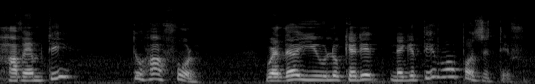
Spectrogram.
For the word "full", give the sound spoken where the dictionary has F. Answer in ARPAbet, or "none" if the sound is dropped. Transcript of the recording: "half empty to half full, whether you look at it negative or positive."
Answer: F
